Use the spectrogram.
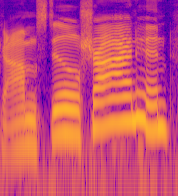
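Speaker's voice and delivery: high, slow sung line that cracks. Retold or imitated. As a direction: let the voice crack on the high note. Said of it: "That was a voice crack right there".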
